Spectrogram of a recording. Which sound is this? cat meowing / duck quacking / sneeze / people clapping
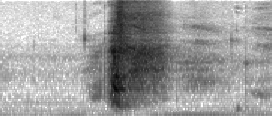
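sneeze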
